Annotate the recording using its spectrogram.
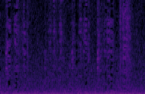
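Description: Near silence, with very faint scratching and tapping of a pen writing a word on a digital writing surface.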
